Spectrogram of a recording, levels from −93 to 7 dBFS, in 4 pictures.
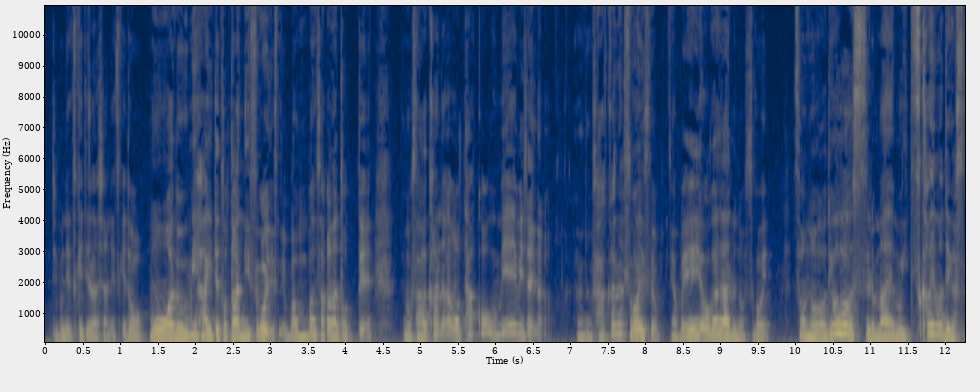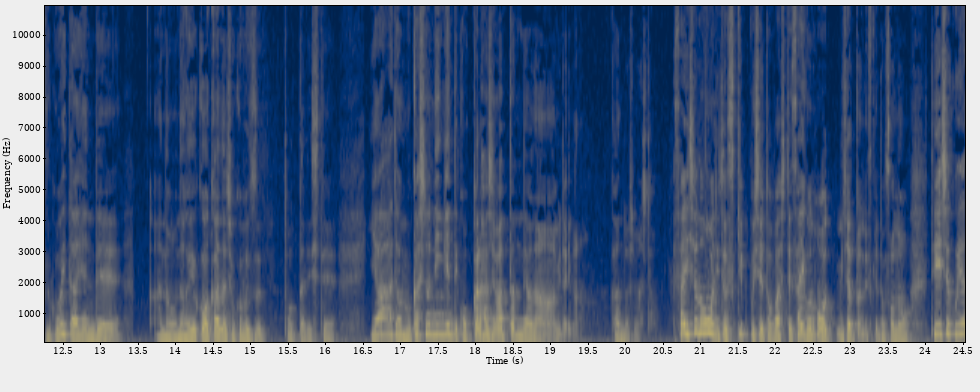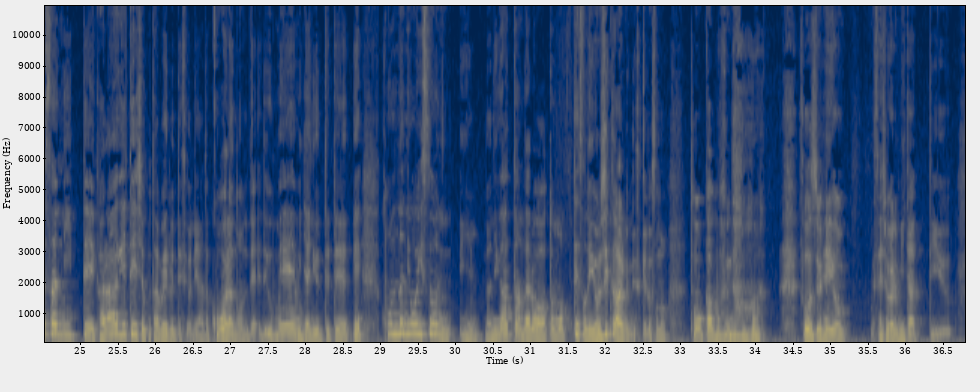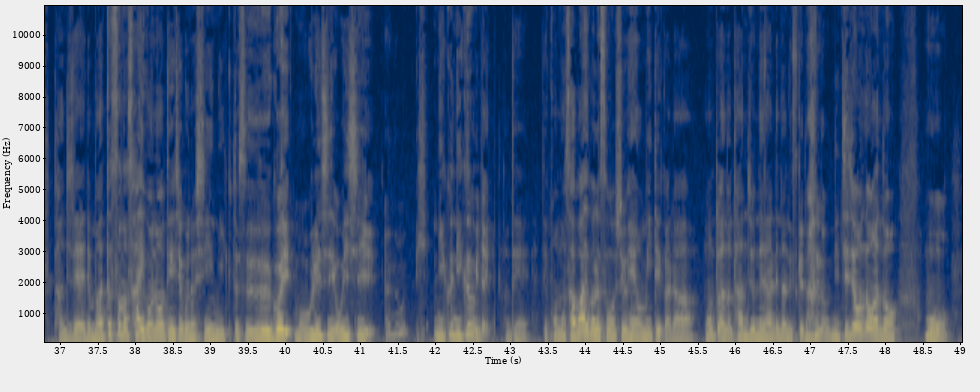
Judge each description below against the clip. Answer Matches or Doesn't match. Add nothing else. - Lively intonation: Doesn't match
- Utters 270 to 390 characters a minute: Doesn't match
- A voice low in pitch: Doesn't match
